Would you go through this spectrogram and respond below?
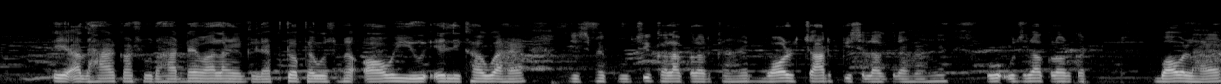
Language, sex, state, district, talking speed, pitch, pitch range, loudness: Hindi, male, Bihar, Vaishali, 155 wpm, 140 Hz, 135-145 Hz, -26 LUFS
